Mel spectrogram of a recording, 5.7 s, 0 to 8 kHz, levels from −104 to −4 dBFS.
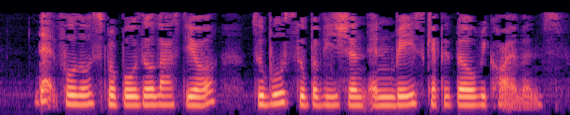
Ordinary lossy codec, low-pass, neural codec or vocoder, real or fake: MP3, 24 kbps; 7.2 kHz; none; real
